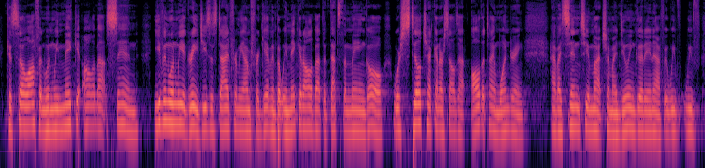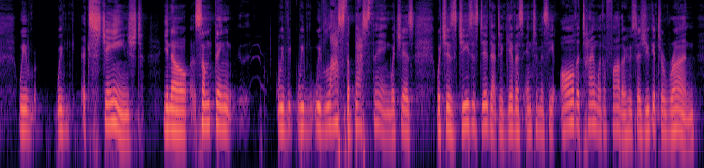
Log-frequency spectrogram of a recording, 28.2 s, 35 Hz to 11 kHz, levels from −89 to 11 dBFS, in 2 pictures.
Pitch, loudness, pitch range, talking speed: 130 Hz, -26 LUFS, 125-145 Hz, 185 wpm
